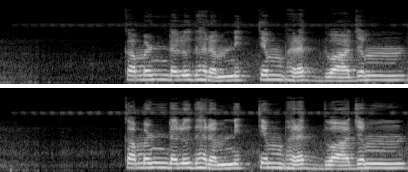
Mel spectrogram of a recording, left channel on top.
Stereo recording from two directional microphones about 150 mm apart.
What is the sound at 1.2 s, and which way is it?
A woman's voice, 25° right (ahead or behind).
